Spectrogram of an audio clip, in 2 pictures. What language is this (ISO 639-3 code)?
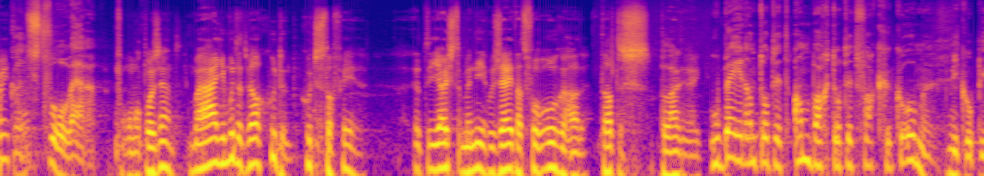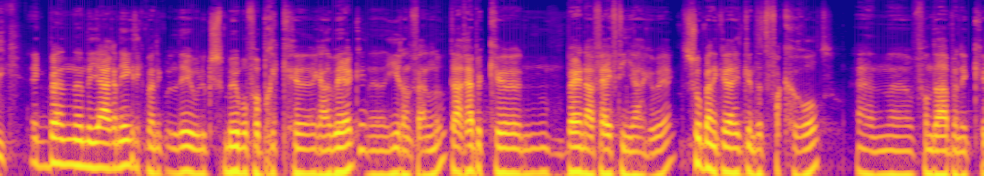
nld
